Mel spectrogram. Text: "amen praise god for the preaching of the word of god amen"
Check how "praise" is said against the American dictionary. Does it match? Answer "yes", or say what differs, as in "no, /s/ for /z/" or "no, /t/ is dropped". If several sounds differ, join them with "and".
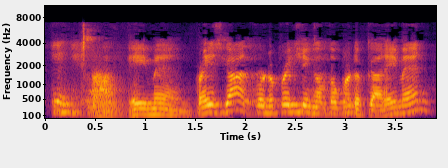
yes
